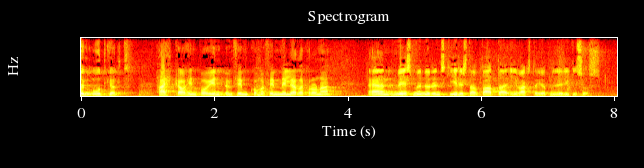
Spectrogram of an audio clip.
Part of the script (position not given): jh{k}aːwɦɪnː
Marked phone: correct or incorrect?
correct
